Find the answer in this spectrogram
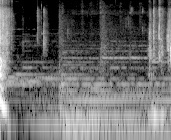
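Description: Quiet background music with held, sustained chords.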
